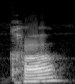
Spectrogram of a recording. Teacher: खा जो है महाप्राण और क्या है कंठ है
